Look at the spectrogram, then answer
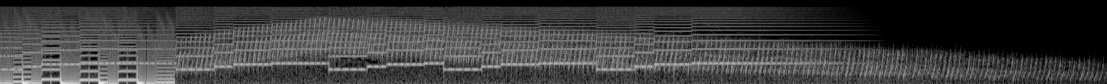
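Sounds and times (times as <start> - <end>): synthesizer melody: 0.0 - 9.0.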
